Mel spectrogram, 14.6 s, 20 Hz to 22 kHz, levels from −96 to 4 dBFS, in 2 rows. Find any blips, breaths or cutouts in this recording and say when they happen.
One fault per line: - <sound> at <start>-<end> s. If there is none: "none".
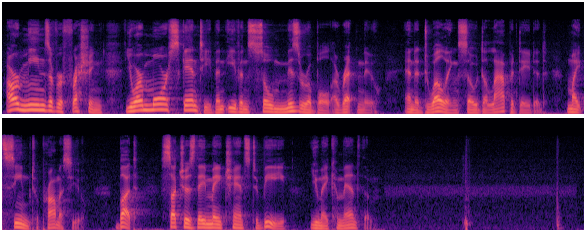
- whoosh at 13.0-13.2 s
- thud at 14.2-14.3 s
